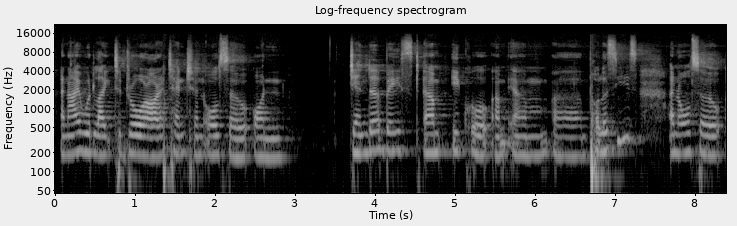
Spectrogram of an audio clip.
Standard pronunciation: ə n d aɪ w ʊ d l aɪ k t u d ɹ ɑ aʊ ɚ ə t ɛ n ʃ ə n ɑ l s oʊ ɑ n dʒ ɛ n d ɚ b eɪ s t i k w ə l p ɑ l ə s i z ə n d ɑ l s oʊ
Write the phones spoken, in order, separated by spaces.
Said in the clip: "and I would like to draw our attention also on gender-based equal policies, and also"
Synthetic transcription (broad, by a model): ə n aɪ w ʊ d l aɪ k t u d ɹ ɑ aʊ ɚ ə t ɛ n ʃ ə n ɑ l s oʊ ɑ n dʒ ɛ n d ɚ b eɪ s t i k w ə l p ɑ l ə s i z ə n ɑ l s oʊ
